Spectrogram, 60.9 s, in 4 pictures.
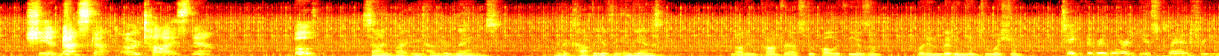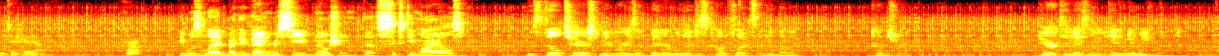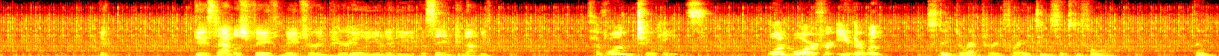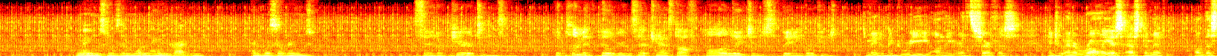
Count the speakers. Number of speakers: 6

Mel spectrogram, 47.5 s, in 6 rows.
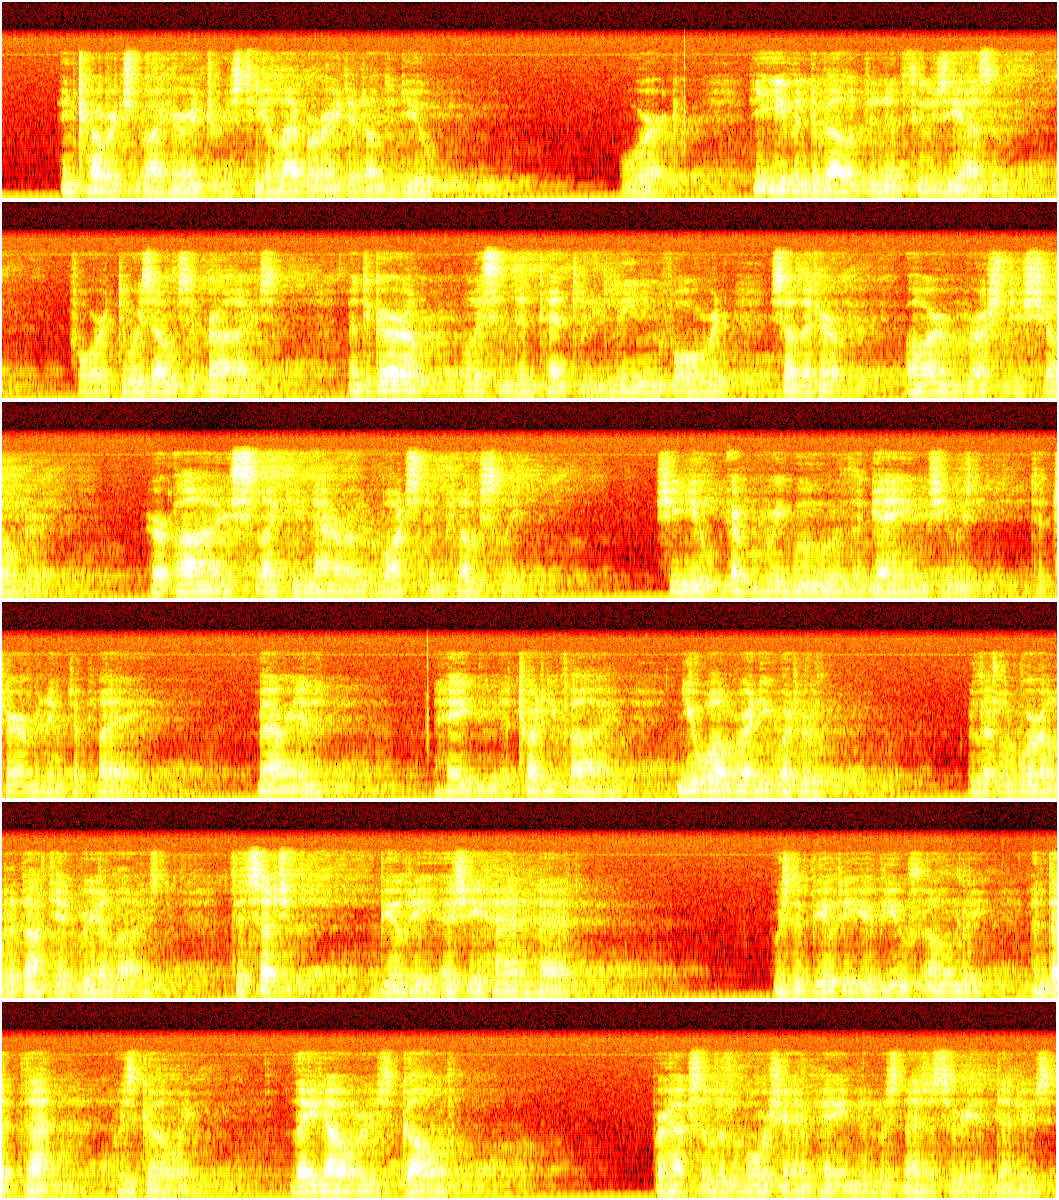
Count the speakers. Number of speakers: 1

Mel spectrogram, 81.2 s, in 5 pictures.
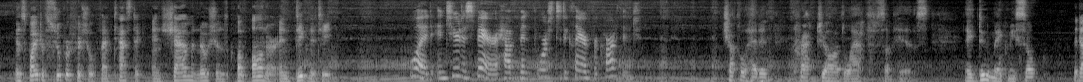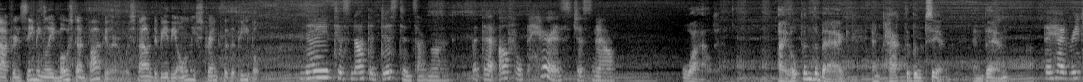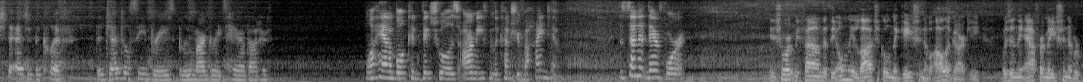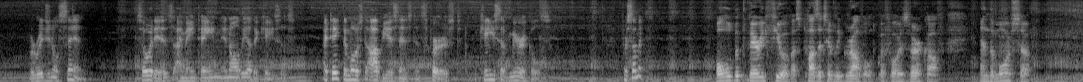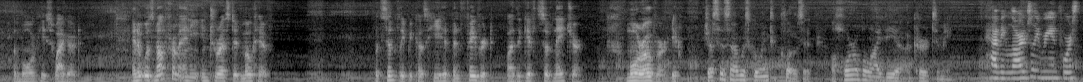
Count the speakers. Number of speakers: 5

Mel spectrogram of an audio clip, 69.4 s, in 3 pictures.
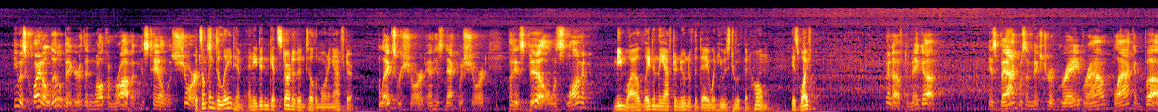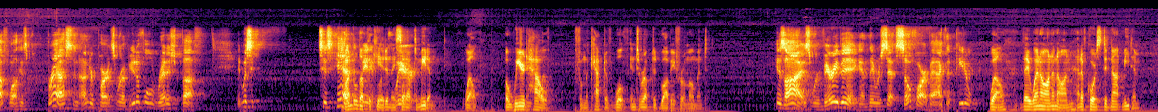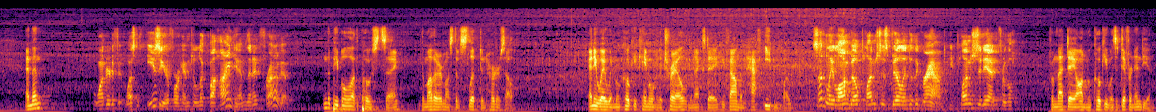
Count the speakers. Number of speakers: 2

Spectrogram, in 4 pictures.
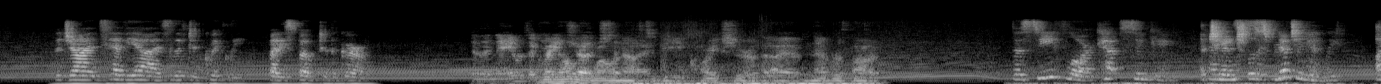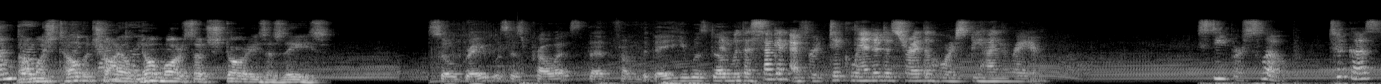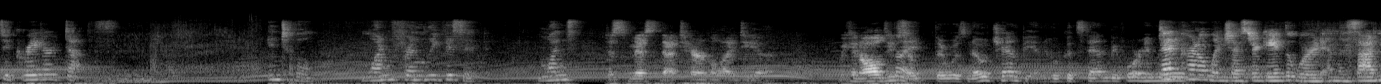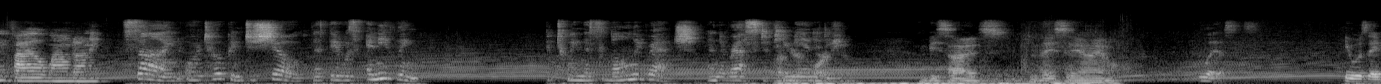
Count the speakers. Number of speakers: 8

